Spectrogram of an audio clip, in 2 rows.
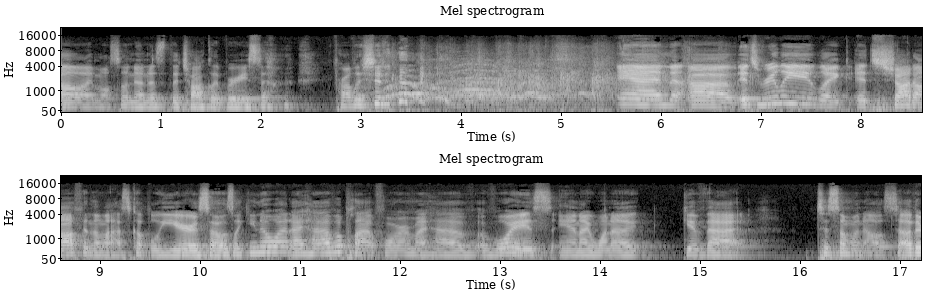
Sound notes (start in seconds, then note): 3.0 crowd cheers; 3.1 laughs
